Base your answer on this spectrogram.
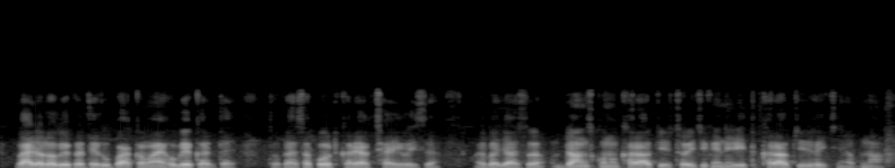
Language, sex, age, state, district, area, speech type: Maithili, male, 18-30, Bihar, Begusarai, rural, spontaneous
